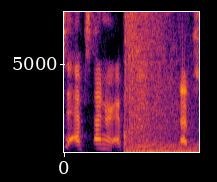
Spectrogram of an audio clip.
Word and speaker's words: Epstein: Do you pronounce it Epstein or Epstein?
